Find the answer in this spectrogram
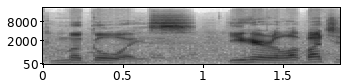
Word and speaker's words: McGaughys: your company how do you pronounce MGO it's pronounced MGO you hear a bunch of different ways most people say it's mahes or mwis but it's pronounced MGO well that sounds pretty simple not m mwis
